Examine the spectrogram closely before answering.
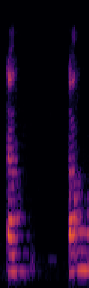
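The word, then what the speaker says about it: tongue: यदि अंत में यू ही आए तब भी यू ही साइलेंट रहता है। जैसे बेग मीन्स अस्पष्ट, लीक मीन्स संधि, टंग मीन्स जी।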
